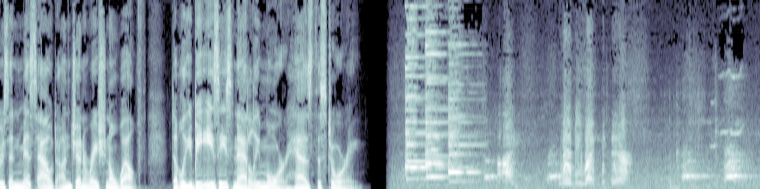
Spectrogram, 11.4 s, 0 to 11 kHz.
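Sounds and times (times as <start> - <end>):
speech: 0.0 - 5.4
faint noise: 5.9 - 11.3
small Shih Tzu mix dog barking at a family home: 7.3 - 8.7, 10.2 - 11.3.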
